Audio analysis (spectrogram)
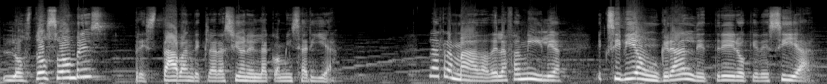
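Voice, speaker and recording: A woman with a Chilean accent giving scripted narration for a radio drama. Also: mid-range voice.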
